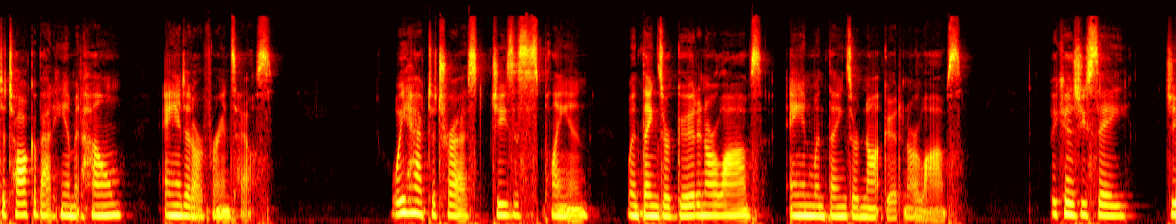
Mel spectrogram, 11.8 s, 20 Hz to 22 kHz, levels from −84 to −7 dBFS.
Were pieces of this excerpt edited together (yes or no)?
yes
